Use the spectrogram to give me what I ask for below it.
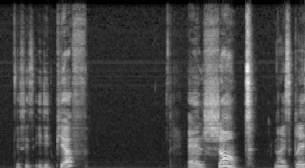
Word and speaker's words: chante: Il ou elle chante. Silent E and T, but a very clear T sound, chante.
